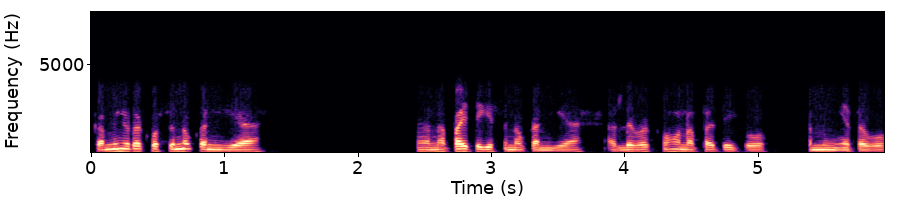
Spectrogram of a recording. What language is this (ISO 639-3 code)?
sat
